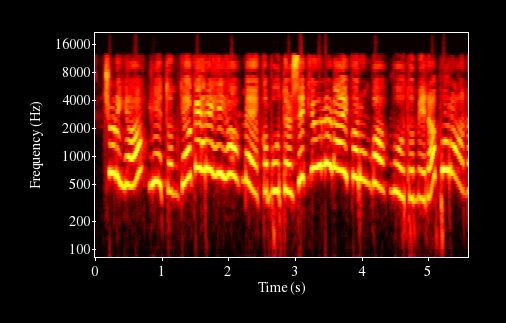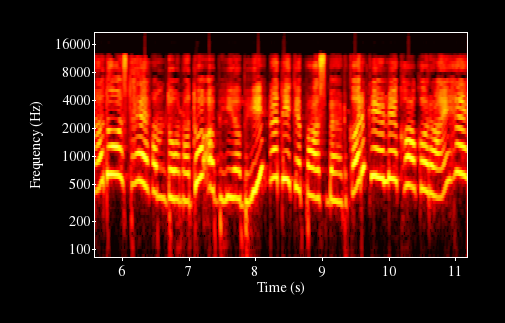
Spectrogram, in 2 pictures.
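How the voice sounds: A cartoonish character voice at an extremely high pitch moves at a fairly slow pace with hardly any pauses.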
